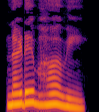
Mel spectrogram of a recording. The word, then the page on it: ನಡಬಾವಿ: naḍa bāvi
